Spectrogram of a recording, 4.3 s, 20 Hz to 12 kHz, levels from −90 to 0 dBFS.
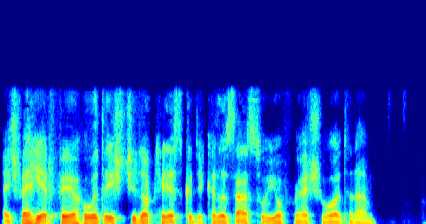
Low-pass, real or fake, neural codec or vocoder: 7.2 kHz; fake; codec, 16 kHz, 1.1 kbps, Voila-Tokenizer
